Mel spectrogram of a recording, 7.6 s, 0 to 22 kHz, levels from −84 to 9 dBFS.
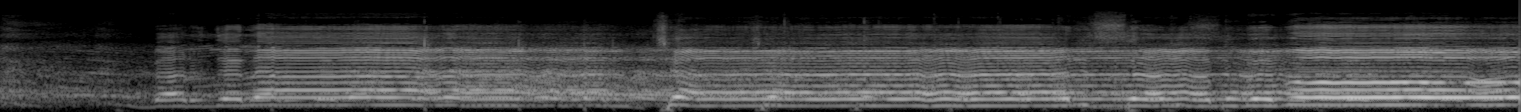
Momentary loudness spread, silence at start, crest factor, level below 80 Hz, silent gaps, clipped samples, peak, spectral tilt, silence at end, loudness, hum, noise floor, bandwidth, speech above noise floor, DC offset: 13 LU; 0 s; 18 dB; -70 dBFS; none; under 0.1%; -6 dBFS; -1.5 dB/octave; 0 s; -23 LUFS; none; -44 dBFS; 12 kHz; 18 dB; under 0.1%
